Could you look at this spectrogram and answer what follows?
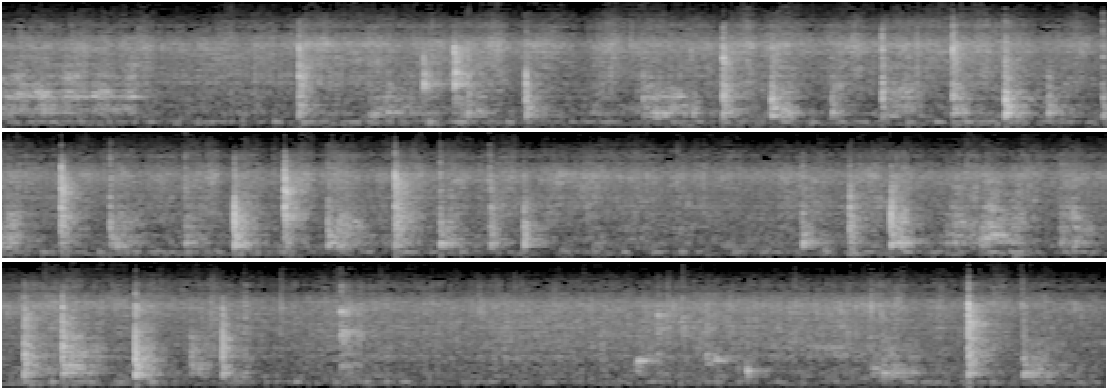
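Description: A steel spoon scraping and tapping against a nonstick pan, many quick irregular strokes, as a thick milk-and-sugar mixture is stirred while it reduces into palkova. Under the strokes the mixture sizzles steadily as it cooks.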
